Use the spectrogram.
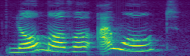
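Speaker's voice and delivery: put-on a small boy promising firmly; child's firm promise. Charlie promising his mother, high and firm. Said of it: "He spoke with much decision".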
